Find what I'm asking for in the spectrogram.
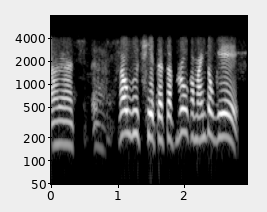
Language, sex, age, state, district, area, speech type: Manipuri, female, 60+, Manipur, Imphal East, rural, conversation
